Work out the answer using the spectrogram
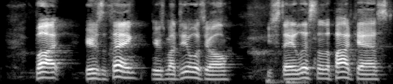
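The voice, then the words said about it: Congested, stuffy-nosed voice. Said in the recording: “I am congested ... I sound terrible.”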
